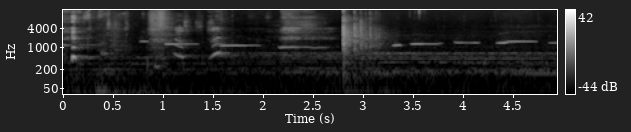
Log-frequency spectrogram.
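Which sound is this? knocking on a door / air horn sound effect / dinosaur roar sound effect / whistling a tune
whistling a tune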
